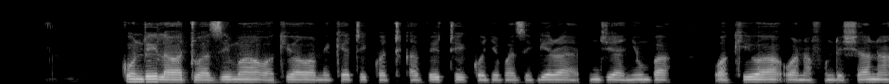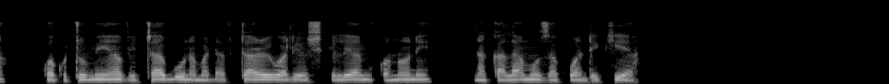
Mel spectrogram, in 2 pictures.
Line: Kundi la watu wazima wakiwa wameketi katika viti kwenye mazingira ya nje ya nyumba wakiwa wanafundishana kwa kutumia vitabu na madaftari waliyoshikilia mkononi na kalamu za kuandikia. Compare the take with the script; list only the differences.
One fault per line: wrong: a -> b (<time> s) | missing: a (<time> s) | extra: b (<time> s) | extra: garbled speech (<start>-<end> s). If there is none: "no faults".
no faults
